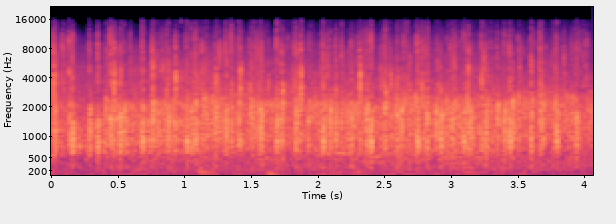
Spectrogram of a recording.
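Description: Applause from members of parliament after a speech ends: many hands clapping in a steady, dense patter.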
